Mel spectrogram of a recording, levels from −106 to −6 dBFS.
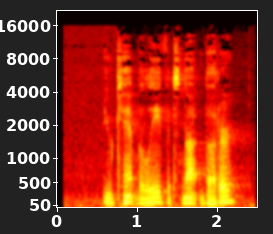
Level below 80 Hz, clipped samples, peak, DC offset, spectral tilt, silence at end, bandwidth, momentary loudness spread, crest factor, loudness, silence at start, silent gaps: -46 dBFS; under 0.1%; -8 dBFS; under 0.1%; -5 dB/octave; 0.05 s; 15.5 kHz; 9 LU; 18 dB; -25 LUFS; 0.6 s; none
